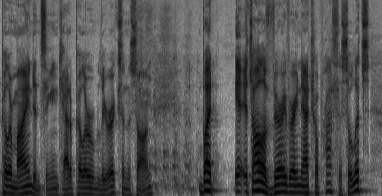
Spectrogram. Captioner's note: a few chuckles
